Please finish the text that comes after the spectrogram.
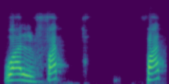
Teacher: hurufnya Ta ini ditahan suaranya yang ngalir itu nafas walfat fat gitu fat fat Nah ada tetap ada aliran nafas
